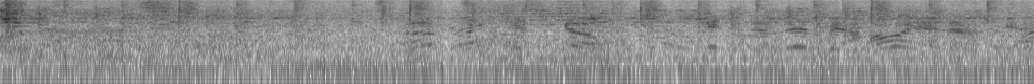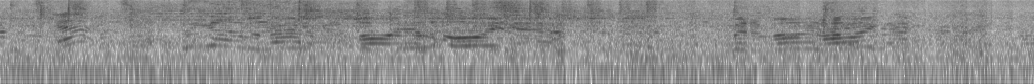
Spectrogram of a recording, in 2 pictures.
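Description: Jump plane's engine running steadily, heard inside the cabin as a loud, even low hum, with people's voices talking over it for most of the time.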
